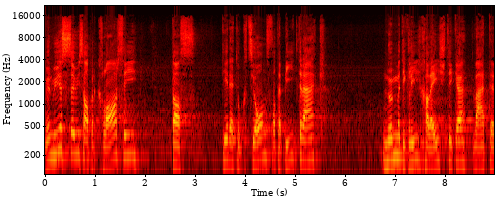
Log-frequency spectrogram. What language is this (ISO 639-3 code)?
gsw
